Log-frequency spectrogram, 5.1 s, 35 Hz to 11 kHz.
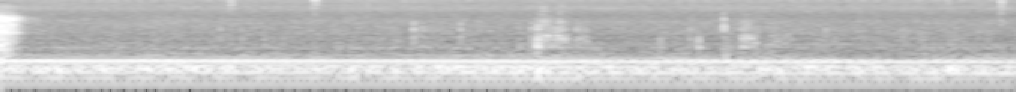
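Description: An RAF 2000 gyroplane engine idles with a steady, droning low hum, close and continuous, with a few faint clicks on top and no talking.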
